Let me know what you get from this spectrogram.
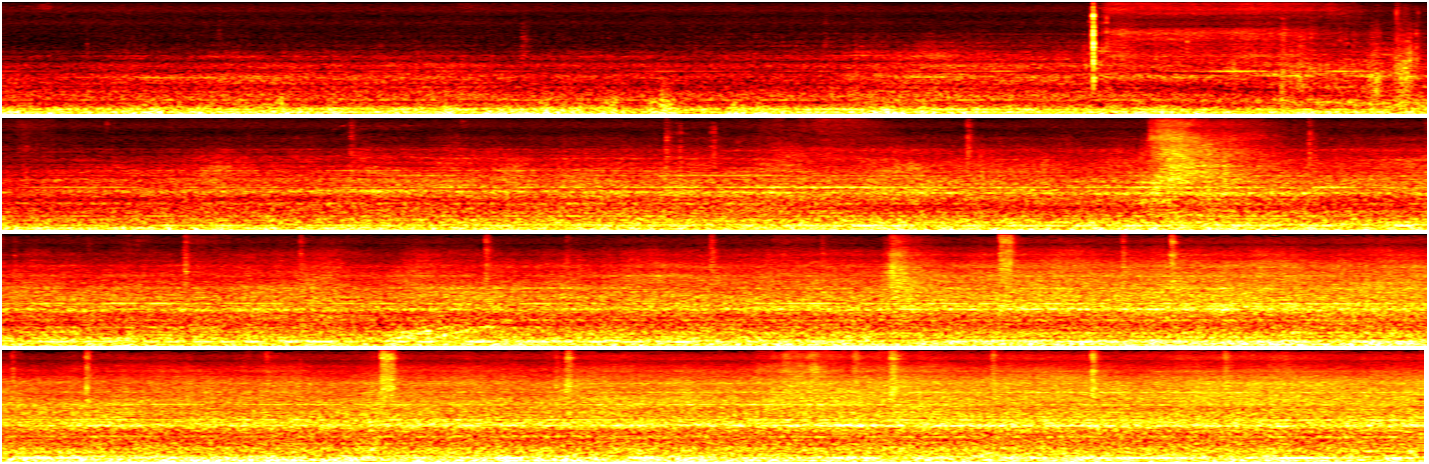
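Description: Freight train passing: BNSF diesel-electric locomotives run by with a steady low engine rumble and a held hum, then steel wheels of autorack cars roll over the rails with scattered clicks, the sound building toward the end.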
